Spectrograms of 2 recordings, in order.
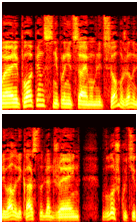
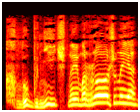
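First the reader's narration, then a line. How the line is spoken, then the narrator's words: Exclamation. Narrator (Russian): воскликнул он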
